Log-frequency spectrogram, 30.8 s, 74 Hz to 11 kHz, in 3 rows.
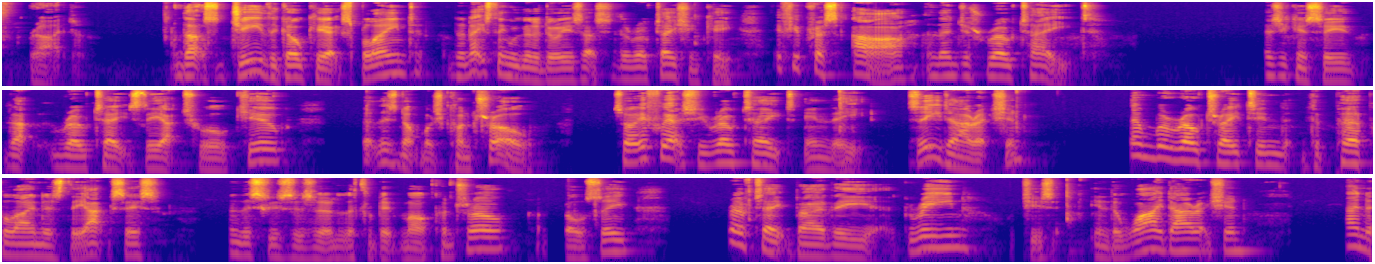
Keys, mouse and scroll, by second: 0.8 middle click, 5.2 r, 12.4 click, 13.7 ctrl+z, 16.6 r, 17.8 z, 18.1 click, 24.0 click, 24.9 ctrl+z, 26.2 r, 28.6 y.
